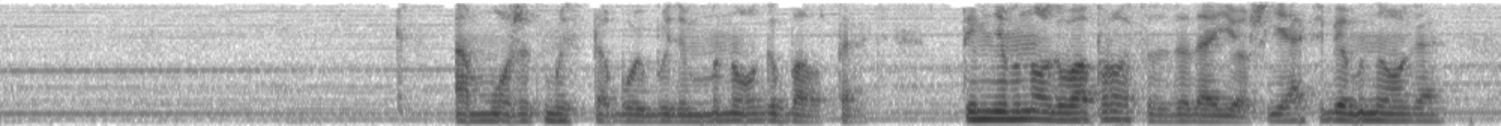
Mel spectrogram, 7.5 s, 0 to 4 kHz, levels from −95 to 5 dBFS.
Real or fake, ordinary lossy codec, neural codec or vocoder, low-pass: fake; MP3, 32 kbps; vocoder, 44.1 kHz, 128 mel bands every 256 samples, BigVGAN v2; 3.6 kHz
